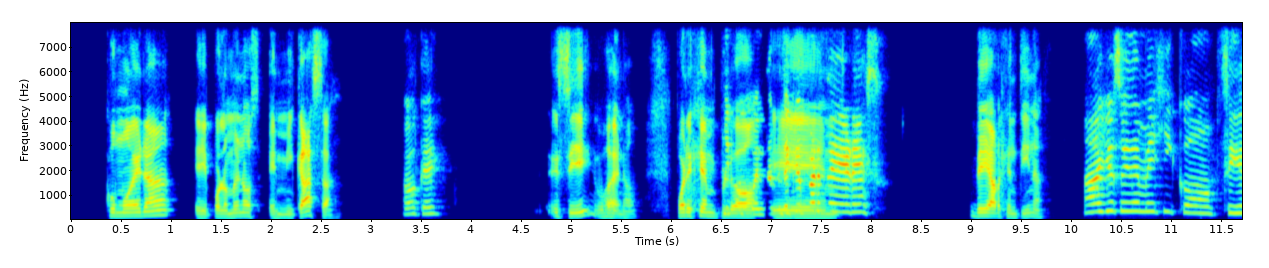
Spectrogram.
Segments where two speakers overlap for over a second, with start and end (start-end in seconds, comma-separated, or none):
6.5-7.7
